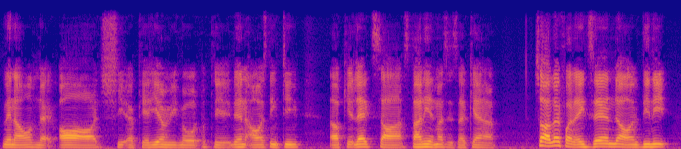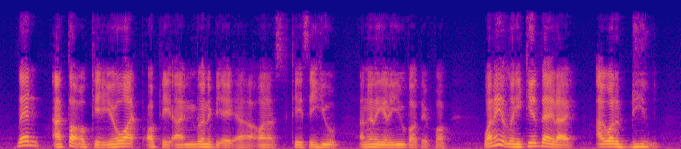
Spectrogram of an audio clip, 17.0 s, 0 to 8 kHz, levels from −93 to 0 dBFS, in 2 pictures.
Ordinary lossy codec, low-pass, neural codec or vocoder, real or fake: none; 7.2 kHz; codec, 16 kHz, 0.5 kbps, FunCodec, trained on LibriTTS, 25 frames a second; fake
